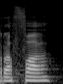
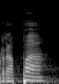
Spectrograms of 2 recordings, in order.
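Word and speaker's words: רפה: Y cuando dice quietos, esa palabra en el hebreo se puede pronunciar rafá o rapá, y prácticamente es eso, soltar, ceder, caer las manos.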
